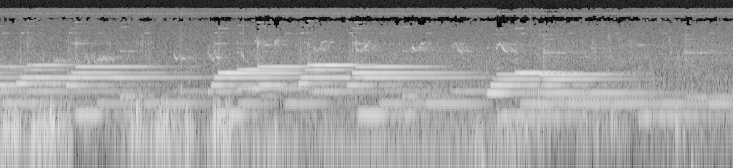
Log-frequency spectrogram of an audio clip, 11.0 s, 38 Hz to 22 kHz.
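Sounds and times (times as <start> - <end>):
gentle bell-like mallet melody: 0.0 - 11.0.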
